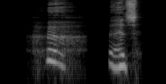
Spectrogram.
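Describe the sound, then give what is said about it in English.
A person yawns audibly, two drawn-out breathy vocal sounds that sag downward in pitch, fairly loud, with a short pause between them and no talking. “That's a yawn.”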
